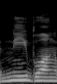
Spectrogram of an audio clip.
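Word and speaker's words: Nebelung: He's a Niblung, I believe that's how you pronounce it when they have long hair.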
